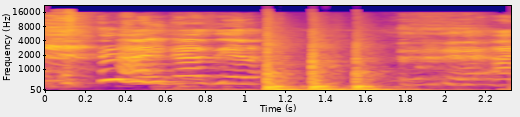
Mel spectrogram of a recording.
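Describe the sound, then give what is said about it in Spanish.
Three loud, quick knocks on a door in a steady rhythm, with a person talking just before and after them. “¡Mira, la puerta!”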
